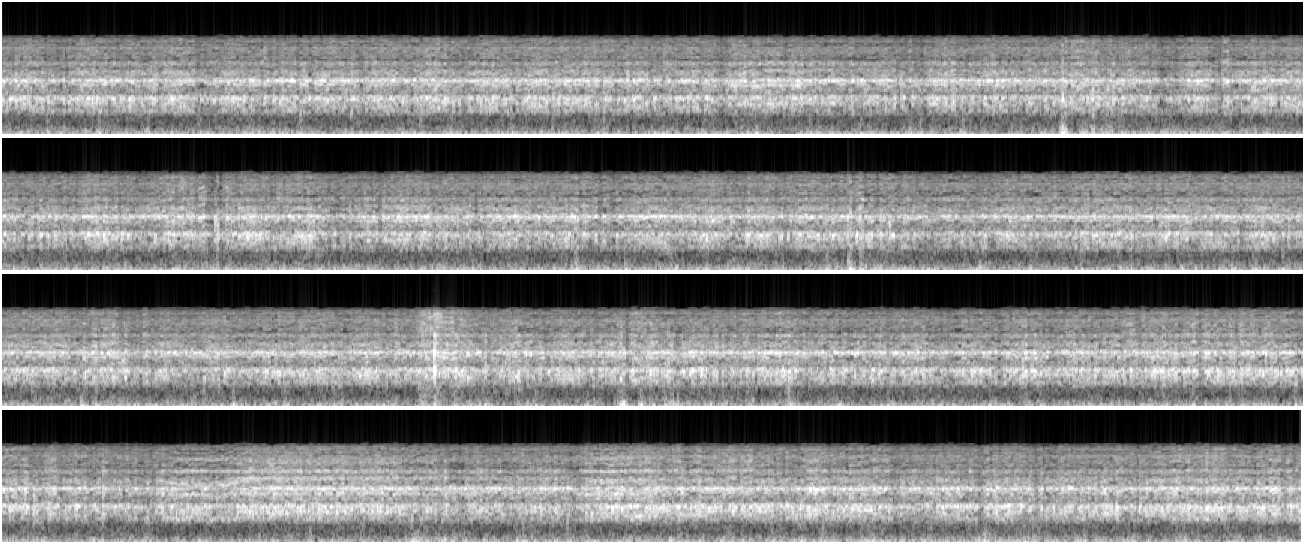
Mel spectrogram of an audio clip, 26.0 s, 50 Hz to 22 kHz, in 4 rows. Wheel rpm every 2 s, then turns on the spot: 230, 230, 230, 240, 230, 230, 230, 230, 230, 230, 230, 230, 230.
none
